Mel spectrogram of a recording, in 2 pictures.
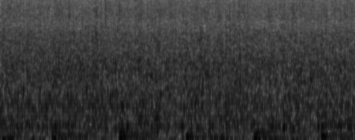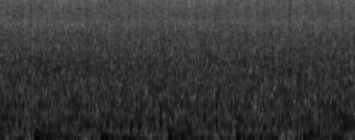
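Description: Background music with a steady repeating bass beat, over muddy water trickling and flowing along a small channel dug in sand.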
